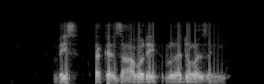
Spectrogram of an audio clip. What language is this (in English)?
Czech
